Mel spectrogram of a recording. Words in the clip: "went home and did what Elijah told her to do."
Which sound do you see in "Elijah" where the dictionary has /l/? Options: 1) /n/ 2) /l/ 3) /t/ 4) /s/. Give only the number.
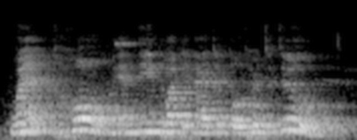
1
